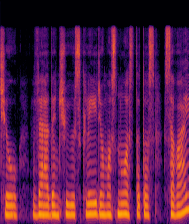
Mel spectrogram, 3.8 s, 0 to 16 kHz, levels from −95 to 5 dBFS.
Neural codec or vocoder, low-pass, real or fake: vocoder, 22.05 kHz, 80 mel bands, WaveNeXt; 9.9 kHz; fake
